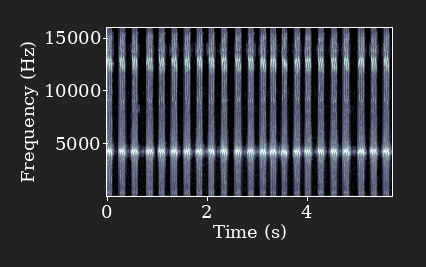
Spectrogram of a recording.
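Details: Cricket sound for chasing rats away, from a jangkrik genggong: high, ringing chirps pulsed steadily near four per second for almost six seconds, about twenty-two in all, with clean silence between them.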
